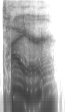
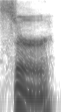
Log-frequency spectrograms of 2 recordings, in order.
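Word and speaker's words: Tyre: I know that it looks like it says tire but you actually pronounce that sir and knowing that is very helpful because you'll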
